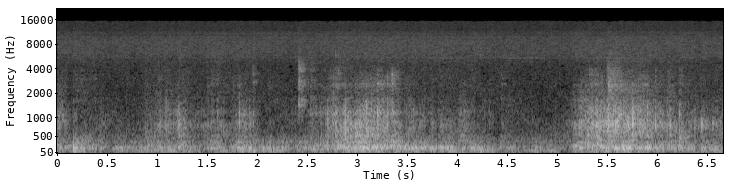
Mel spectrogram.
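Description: Hands crushing and mashing crumbly reformed gym chalk in a bowl of loose chalk powder: soft crunching and powdery rustling, swelling louder about three seconds in and again near the end.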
